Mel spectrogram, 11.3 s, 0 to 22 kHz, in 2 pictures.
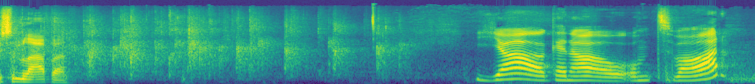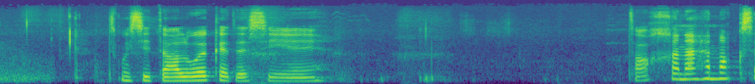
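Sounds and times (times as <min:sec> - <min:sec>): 
speech: 0:00.0 - 0:00.8, 0:03.6 - 0:05.7, 0:06.6 - 0:08.2, 0:10.4 - 0:11.3
audience applause: 0:00.0 - 0:03.2.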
